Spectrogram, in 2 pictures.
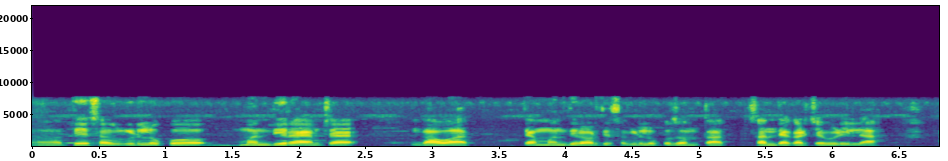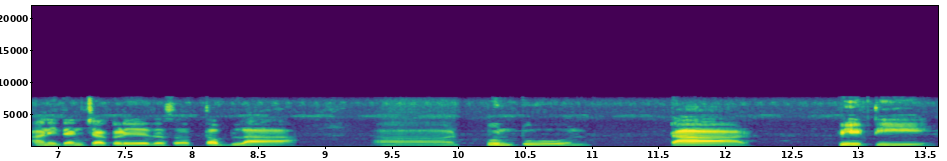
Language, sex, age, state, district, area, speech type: Marathi, male, 30-45, Maharashtra, Yavatmal, rural, spontaneous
